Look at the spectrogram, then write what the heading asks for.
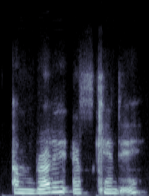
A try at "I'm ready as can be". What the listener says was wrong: Can be. Can, not candy. Can be. I'm ready as can be.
